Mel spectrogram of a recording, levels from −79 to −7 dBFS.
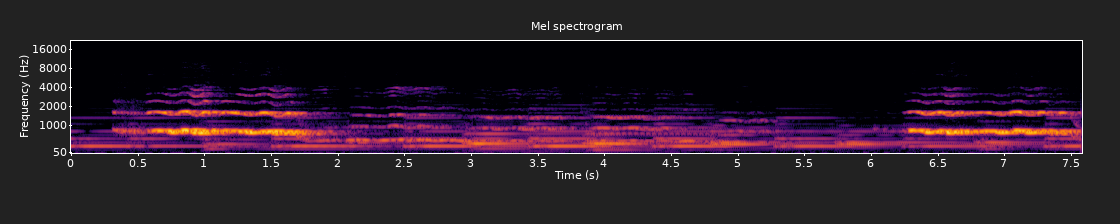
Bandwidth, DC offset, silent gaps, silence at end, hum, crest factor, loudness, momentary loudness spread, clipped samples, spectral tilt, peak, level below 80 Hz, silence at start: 4.4 kHz; under 0.1%; none; 0 s; none; 18 dB; -24 LUFS; 19 LU; under 0.1%; -5 dB/octave; -8 dBFS; -74 dBFS; 0 s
